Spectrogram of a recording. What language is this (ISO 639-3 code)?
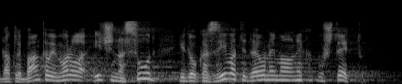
hrv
